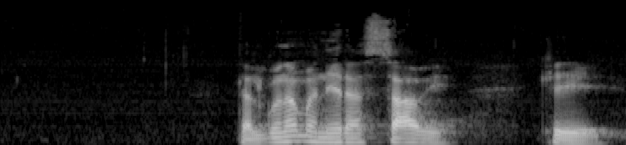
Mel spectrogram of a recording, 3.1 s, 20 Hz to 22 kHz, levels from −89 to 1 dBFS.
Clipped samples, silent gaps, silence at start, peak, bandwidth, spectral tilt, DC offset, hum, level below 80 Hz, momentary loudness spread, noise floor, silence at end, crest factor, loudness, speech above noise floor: under 0.1%; none; 1.2 s; -2 dBFS; 14.5 kHz; -6 dB/octave; under 0.1%; none; -62 dBFS; 9 LU; -69 dBFS; 0.1 s; 24 dB; -24 LUFS; 46 dB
